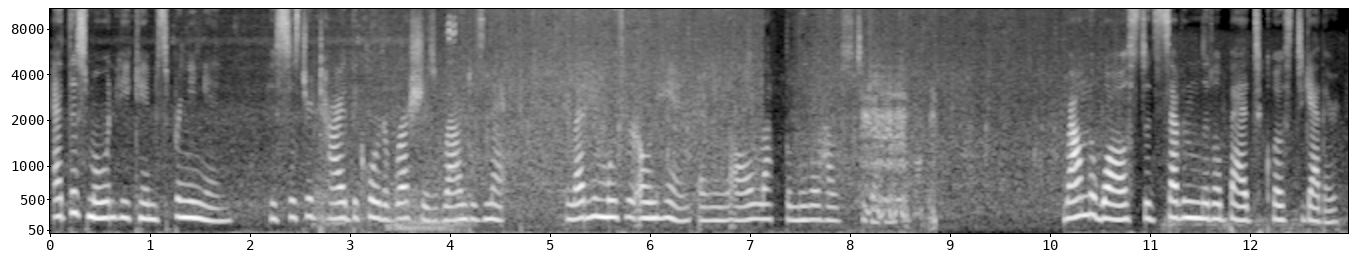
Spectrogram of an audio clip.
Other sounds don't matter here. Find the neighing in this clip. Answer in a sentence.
The neighing can be heard from 2.6 to 4.3 s and from 8.1 to 8.8 s.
